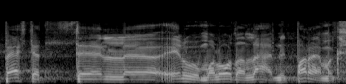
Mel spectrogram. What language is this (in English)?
Estonian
